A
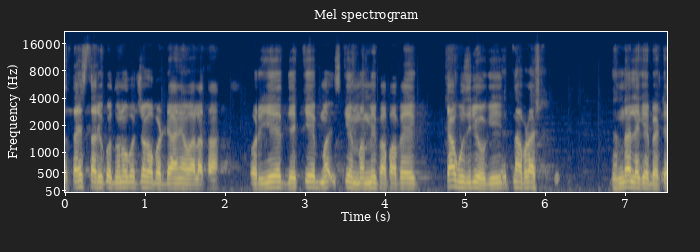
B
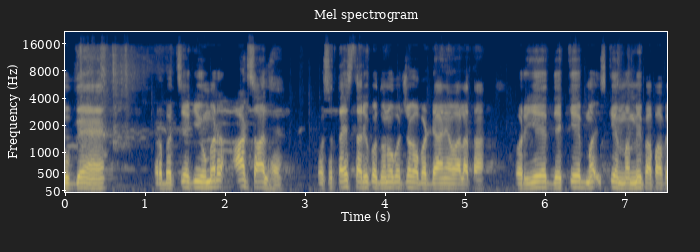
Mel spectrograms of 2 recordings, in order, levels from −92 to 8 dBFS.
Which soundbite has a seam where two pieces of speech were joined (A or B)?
A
